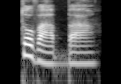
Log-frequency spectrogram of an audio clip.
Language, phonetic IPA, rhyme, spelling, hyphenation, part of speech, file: Hungarian, [ˈtovaːbːaː], -baː, továbbá, to‧váb‧bá, adverb, Hu-továbbá.ogg
- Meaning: further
